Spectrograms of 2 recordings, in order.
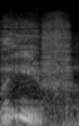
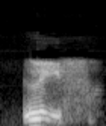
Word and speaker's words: Leif: Is it Leaf or Leif? – Leaf. – Nice. – How do you spell that? – What's your last name? I got questions. – L-E-I-F. It's Norwegian.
